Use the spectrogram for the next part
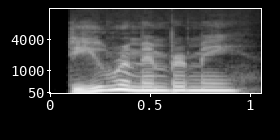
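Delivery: hope against hope he knows her; hopeful Topaz. A narrator's reading. Topaz asks the man she loved if he remembers her, hopeful. Topaz pleading, voiced by narrator.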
